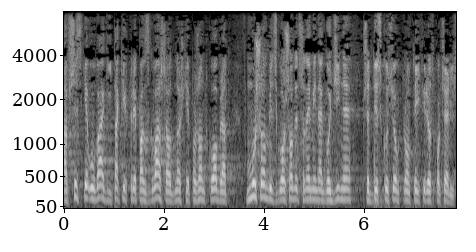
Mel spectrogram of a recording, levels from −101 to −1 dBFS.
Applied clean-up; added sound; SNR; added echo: none; none; none; none.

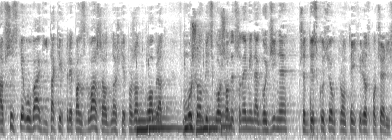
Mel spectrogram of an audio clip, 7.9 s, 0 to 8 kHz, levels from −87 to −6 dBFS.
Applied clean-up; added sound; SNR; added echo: none; Electric guitar; -2 dB; reverberation time 0.9 s.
